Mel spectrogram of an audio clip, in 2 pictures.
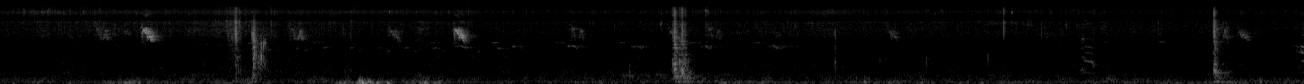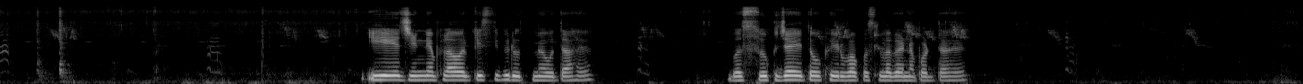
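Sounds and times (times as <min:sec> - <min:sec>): birds chirping: 0:00.7 - 0:26.0
sharp clicks or rustles: 0:02.2 - 0:02.9.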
